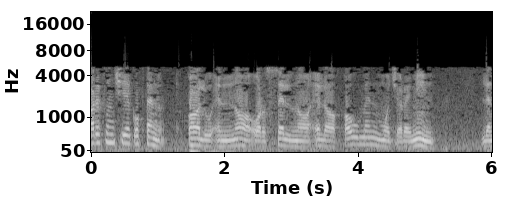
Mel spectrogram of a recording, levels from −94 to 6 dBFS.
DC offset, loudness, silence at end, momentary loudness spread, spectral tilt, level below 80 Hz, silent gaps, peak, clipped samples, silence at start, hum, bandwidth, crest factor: under 0.1%; -17 LUFS; 0 s; 10 LU; -8.5 dB/octave; -40 dBFS; none; -2 dBFS; under 0.1%; 0 s; none; 5.8 kHz; 14 dB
